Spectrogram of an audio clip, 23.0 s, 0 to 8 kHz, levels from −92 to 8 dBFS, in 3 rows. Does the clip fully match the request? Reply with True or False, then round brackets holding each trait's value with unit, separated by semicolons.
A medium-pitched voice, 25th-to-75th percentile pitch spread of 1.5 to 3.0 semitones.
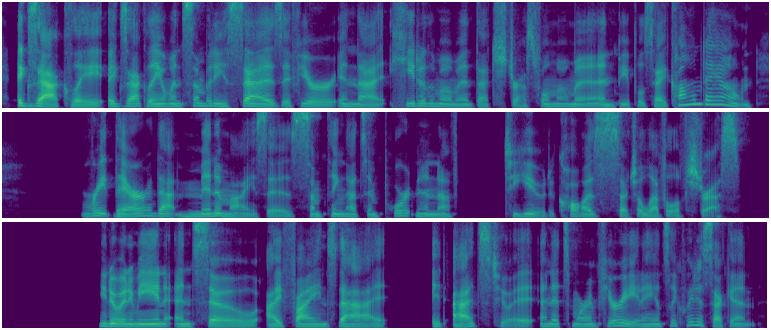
True (165 Hz; 2.4 semitones)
